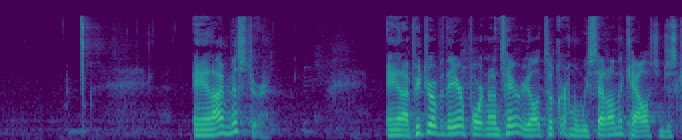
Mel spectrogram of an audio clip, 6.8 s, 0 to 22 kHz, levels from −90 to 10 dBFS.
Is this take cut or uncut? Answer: cut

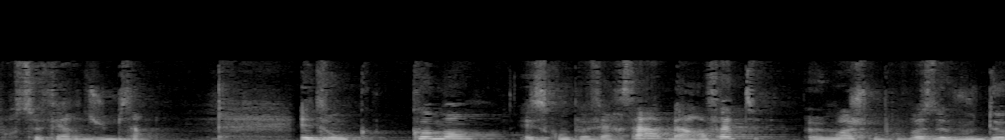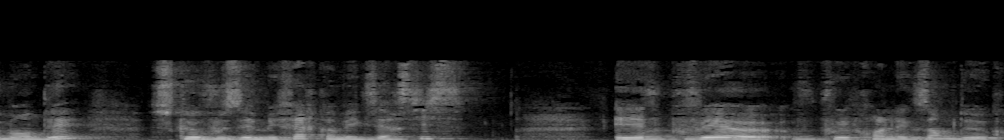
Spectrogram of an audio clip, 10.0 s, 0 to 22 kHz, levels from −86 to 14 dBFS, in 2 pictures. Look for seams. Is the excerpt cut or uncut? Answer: cut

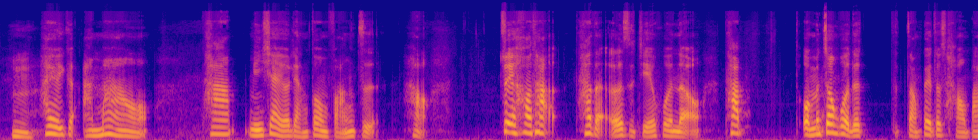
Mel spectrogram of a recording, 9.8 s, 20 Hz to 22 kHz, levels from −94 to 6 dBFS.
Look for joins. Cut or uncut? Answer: uncut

